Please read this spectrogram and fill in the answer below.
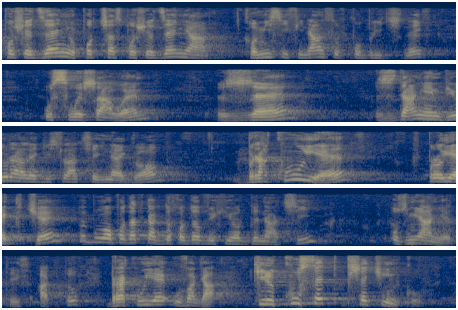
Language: Polish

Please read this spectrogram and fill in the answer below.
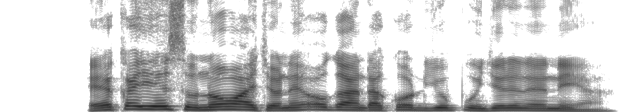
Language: Luo (Kenya and Tanzania)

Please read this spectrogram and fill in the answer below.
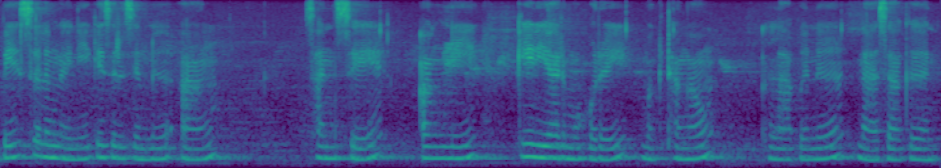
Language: Bodo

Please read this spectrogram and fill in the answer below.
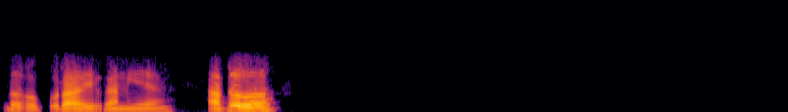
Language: Santali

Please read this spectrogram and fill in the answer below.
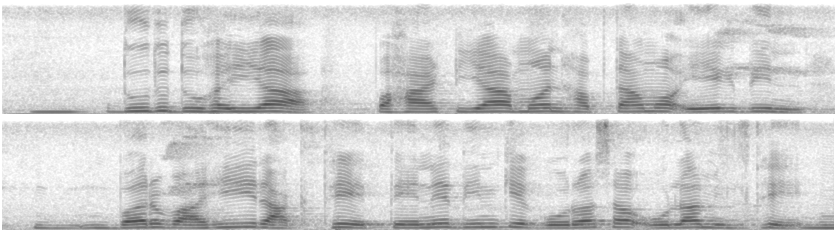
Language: Chhattisgarhi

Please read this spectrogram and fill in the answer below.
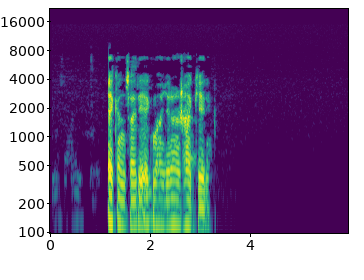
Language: Indus Kohistani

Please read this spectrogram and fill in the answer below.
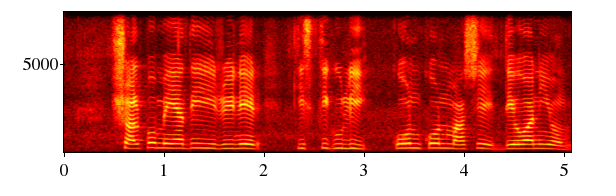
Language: Bangla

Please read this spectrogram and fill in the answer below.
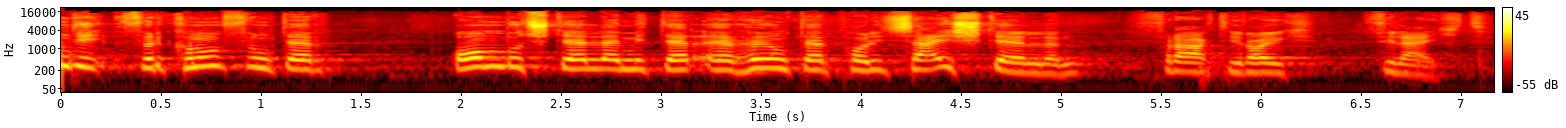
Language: Swiss German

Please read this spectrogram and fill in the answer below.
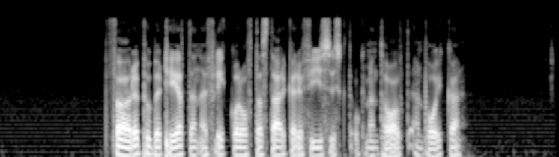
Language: Swedish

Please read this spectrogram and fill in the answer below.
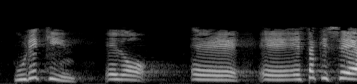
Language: Basque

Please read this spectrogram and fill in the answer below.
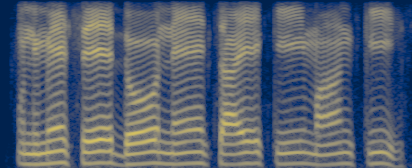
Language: Hindi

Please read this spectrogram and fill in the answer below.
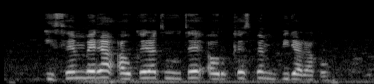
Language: Basque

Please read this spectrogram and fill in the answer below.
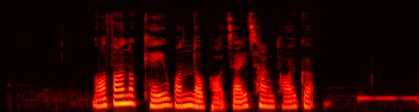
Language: Cantonese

